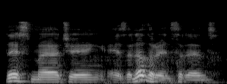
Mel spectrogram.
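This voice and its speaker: A man reading a book aloud in a deliberate, emphatic way with dramatic stresses on certain phrases. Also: on the low side, darkish tone. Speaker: reader. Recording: dull, lo-fi sound.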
